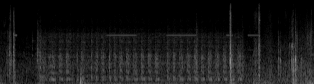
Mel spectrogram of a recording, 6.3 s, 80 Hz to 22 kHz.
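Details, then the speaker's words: 2011 Toyota Corolla 1.8L cranking steadily at about five beats a second, with clicks between, never catching. Fuel pressure only 20–30 psi, though the pump runs: crank no start from low fuel pressure. "okay 20 what's that 20 only 20 yeah so this this is the problem guys we have found the issue the issue is uh low fuel pressure"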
